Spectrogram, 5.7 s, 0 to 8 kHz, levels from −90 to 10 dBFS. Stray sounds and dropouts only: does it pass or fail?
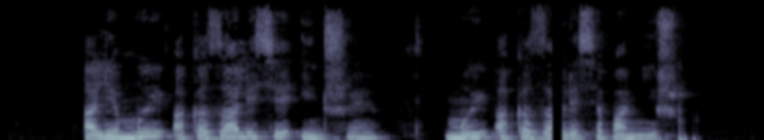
fail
